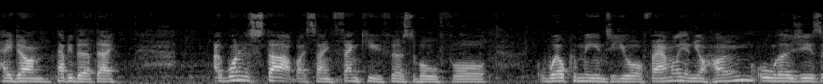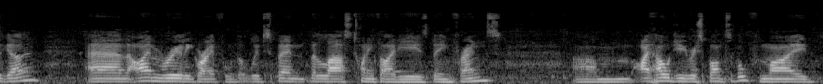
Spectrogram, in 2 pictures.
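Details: Adult male speaker; normal voice.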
